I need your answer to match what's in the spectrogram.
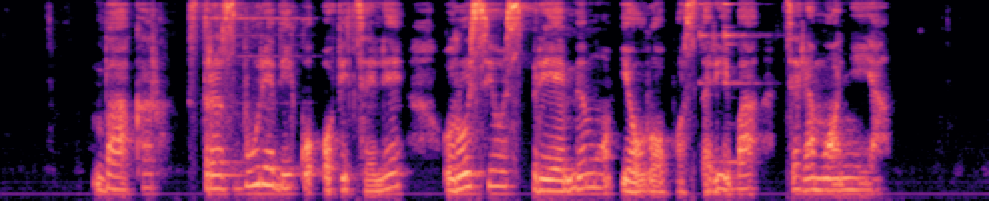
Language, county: Lithuanian, Utena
